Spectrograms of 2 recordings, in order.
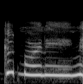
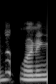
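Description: First: It is said at a higher, chipper pitch. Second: It is said at a lower, normal pitch.

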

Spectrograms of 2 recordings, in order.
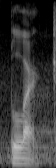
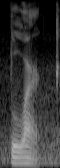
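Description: The two takes are said the same way.

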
